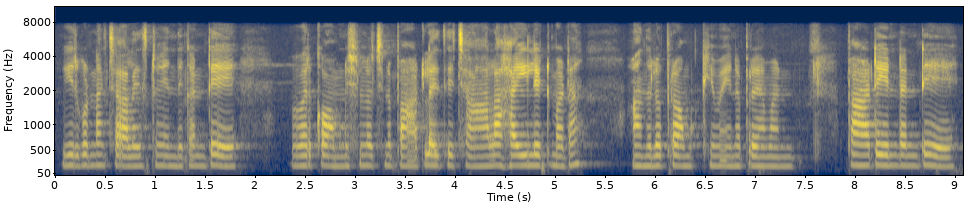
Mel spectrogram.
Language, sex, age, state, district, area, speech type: Telugu, female, 30-45, Andhra Pradesh, Guntur, urban, spontaneous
